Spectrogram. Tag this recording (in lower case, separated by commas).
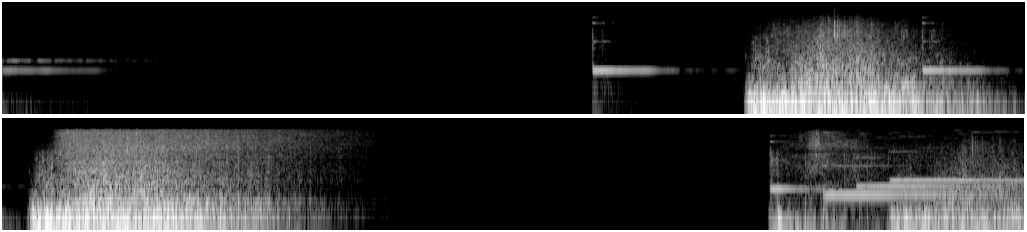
silence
